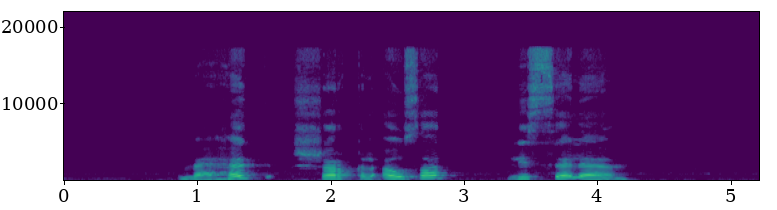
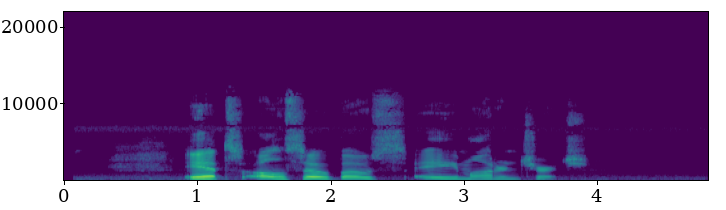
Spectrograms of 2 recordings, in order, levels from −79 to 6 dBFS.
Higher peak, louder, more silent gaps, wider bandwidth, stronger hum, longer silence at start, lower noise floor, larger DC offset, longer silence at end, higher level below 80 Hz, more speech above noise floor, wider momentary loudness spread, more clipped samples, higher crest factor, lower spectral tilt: second, -12 dBFS vs -4 dBFS; second, -28 LUFS vs -23 LUFS; neither; first, 17.5 kHz vs 11.5 kHz; neither; about the same, 0.9 s vs 0.9 s; first, -74 dBFS vs -66 dBFS; neither; about the same, 1 s vs 0.95 s; about the same, -78 dBFS vs -82 dBFS; about the same, 46 dB vs 43 dB; second, 17 LU vs 21 LU; neither; about the same, 18 dB vs 22 dB; about the same, -4.5 dB/octave vs -5 dB/octave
